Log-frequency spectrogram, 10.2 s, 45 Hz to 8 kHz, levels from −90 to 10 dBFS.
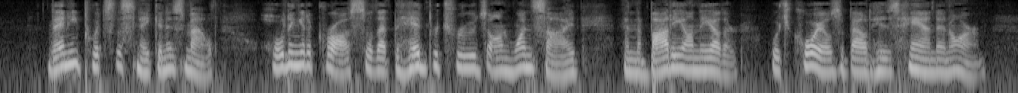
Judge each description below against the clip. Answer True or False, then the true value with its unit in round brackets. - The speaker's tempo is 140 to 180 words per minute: False (190 wpm)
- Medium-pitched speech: True (160 Hz)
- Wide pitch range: False (4.1 semitones)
